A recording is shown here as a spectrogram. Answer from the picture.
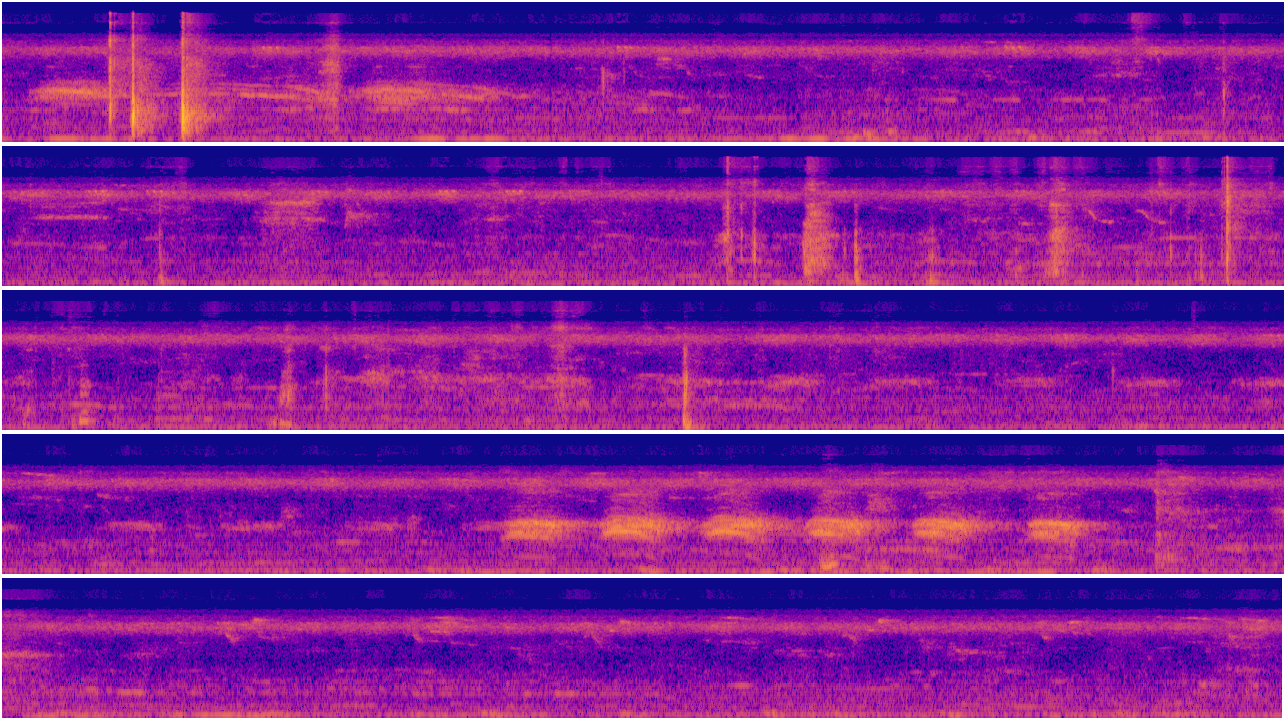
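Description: A bird calls over and over, faintly at first and then in a loud run of about seven calls, two or three a second, near the end, over a steady high insect drone. A few sharp knocks come through, the loudest about a second in.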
